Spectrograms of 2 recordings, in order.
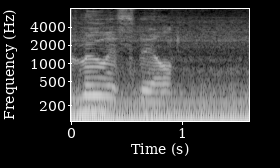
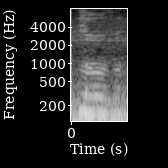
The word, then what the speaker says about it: Louisville: I'm in Louisville Lord Lewisville you're not from Louisville that's how they say it Louisville yeah 109 miles away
